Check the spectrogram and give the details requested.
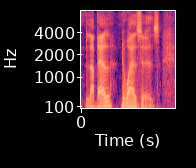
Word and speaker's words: La Belle Noiseuse: So, no, La Belle Noiseuse.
